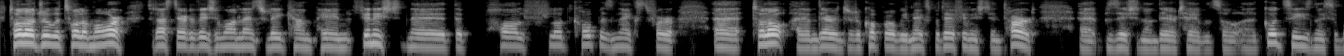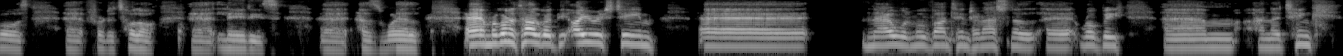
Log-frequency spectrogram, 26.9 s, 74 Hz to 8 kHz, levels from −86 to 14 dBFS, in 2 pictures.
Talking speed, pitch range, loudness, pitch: 175 wpm, 150-200 Hz, -23 LUFS, 170 Hz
